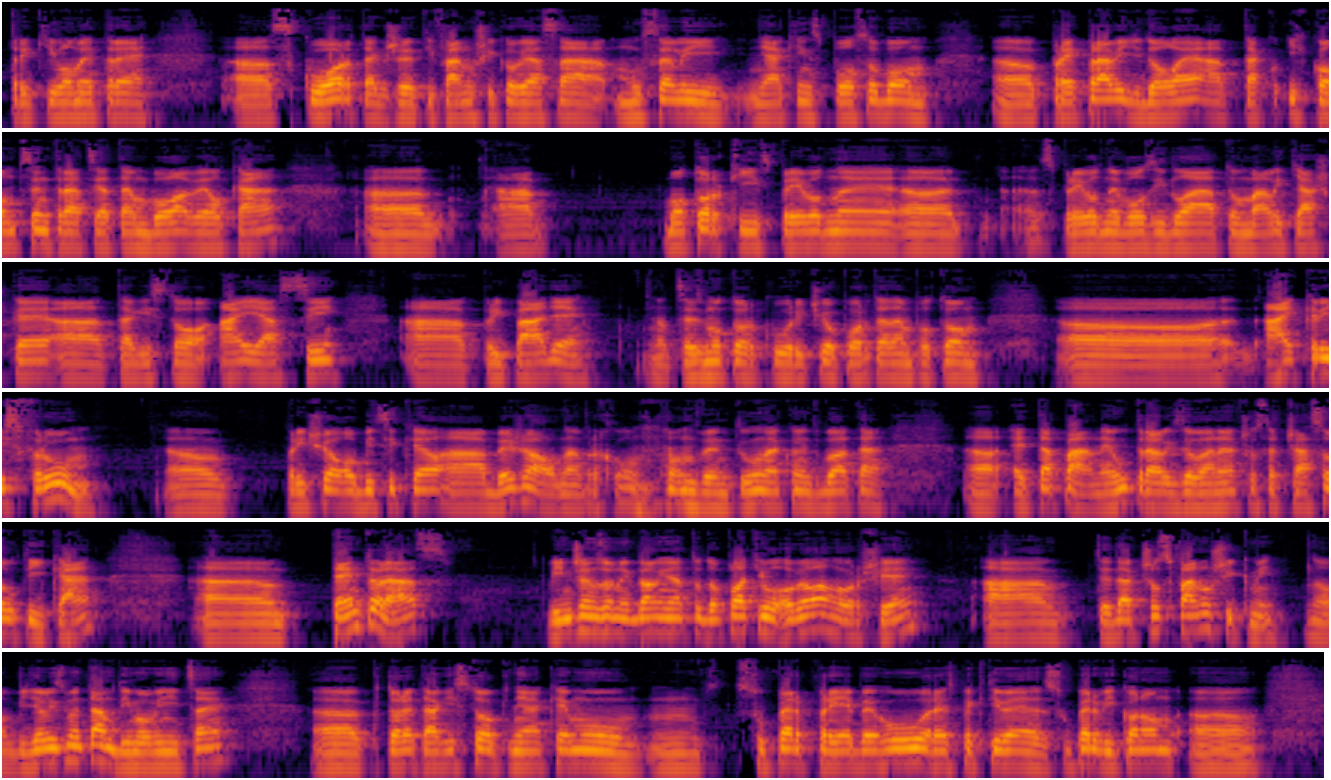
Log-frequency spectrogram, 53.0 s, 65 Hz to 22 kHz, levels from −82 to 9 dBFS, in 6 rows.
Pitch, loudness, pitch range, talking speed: 115 Hz, -17 LUFS, 110-120 Hz, 110 wpm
